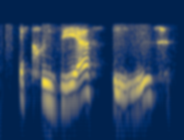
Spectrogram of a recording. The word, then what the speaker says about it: Ecclesiastes: Ecclesiastes was written, five syllables, Ecclesiastes was written by King Solomon, and it is within the canonized scriptures. – but I do admire your confidence in correcting Tom. However, it is Ecclesiastes.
